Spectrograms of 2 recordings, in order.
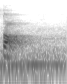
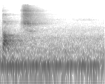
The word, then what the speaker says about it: taught: This word is taught. If you like to be very clear with your T, taught, a soft one, taught. Please listen to my pronunciation and don't make mistakes, because I tell you, many students stand in front of me and say touch. Our teacher touched us. And I say, no, it's taught.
